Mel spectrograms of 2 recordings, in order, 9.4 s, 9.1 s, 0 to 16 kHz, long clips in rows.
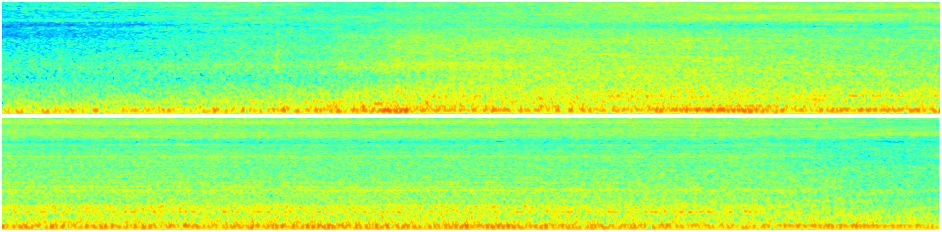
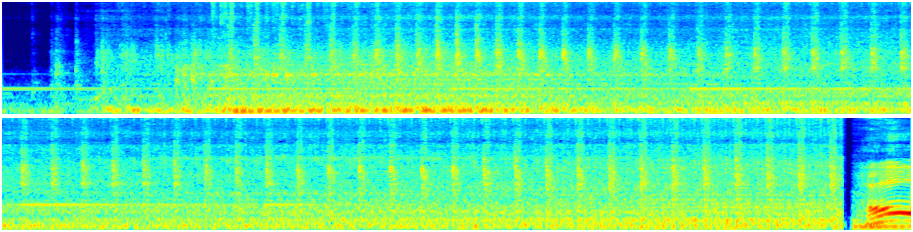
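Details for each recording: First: Chevy Suburban 5.3L V8 at idle on first startup after AMSOIL power-cleaning trio, flush and oil/filter change; oil pressure above 40. Steady, even idle with smooth low hum, no knocks or ticks; sounds healthy. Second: Chevy Suburban work truck that was run low on oil, at idle: fast, regular ticking knock riding over a steady idle; low-oil engine knock, internal cause not confirmed.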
